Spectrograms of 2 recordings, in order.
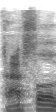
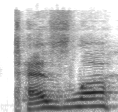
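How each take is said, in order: First: The middle consonant is a hissing S sound. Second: The middle consonant is a buzzing Z sound. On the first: The speaker calls it wrong. "I say how it's spelled" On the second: The speaker calls it right. "So I guess the S is a Z"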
